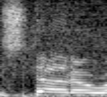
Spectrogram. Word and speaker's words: Stoto: Ben Stoto rhymes with photo, and I are really going to do a deep dive on Atkore who's been unbelievable lately.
